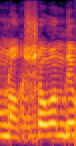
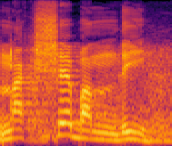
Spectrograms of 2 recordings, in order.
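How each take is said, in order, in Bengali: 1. 'sh' এবং 'b'-এর মাঝে কোনো স্বরধ্বনি শোনা যায় না। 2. 'sh' এবং 'b'-এর মাঝে একটি 'e' স্বরধ্বনি শোনা যায়। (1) "নকশবন্দি বলে না" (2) "ফার্সিতে নাকশেবান্দি"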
